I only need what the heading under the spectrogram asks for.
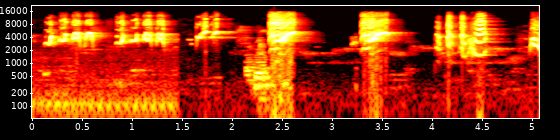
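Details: Long-tailed shrike master song: stuttering chirp bursts, then loud harsh scratchy squawks about a second apart, ending with quick chattering notes.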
